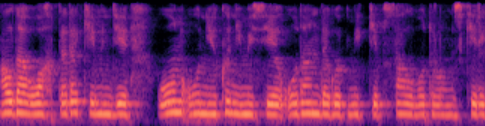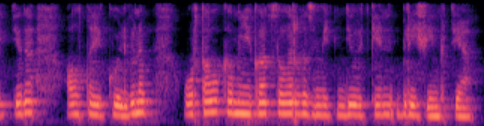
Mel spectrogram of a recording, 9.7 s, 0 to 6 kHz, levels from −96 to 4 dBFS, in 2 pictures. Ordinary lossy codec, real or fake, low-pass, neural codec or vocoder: none; real; 5.4 kHz; none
